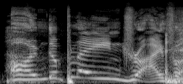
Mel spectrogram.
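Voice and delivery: high, slow shouted boast; mock action hero. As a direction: bellow it like a goofy hero.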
